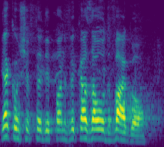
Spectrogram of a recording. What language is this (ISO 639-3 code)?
pol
